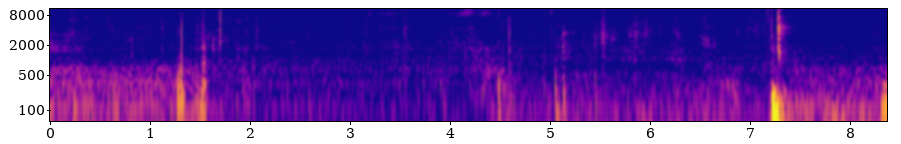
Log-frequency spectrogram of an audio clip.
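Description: Quiet room with faint, scattered handling clicks and rustles of gloved hands working a coin under a digital microscope, and one sharp knock about seven seconds in.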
